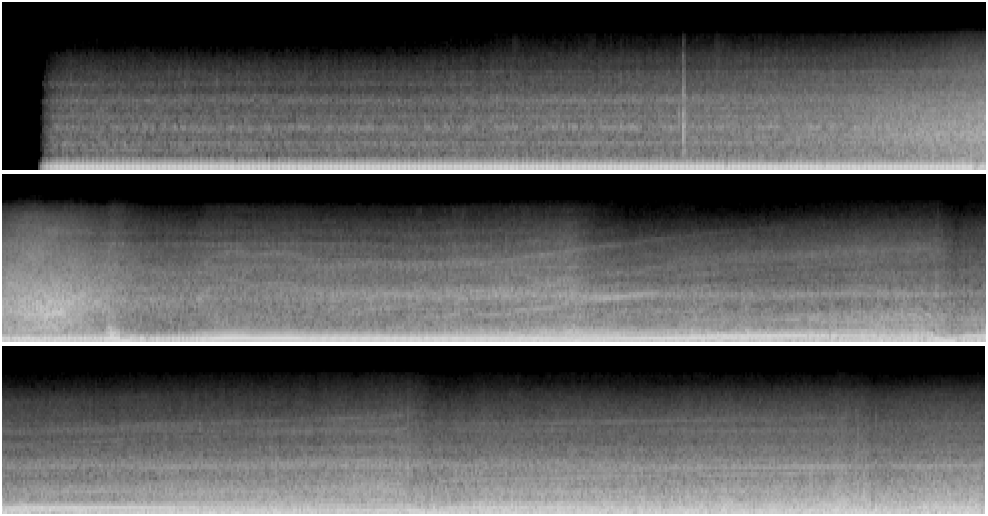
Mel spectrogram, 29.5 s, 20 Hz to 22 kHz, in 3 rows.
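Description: Yamaha MT-09 Tracer's inline-three engine idling steadily, then pulling away: a brief rushing noise about ten seconds in, then the engine note rises, drops twice at gear changes, and settles into a steady cruise.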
